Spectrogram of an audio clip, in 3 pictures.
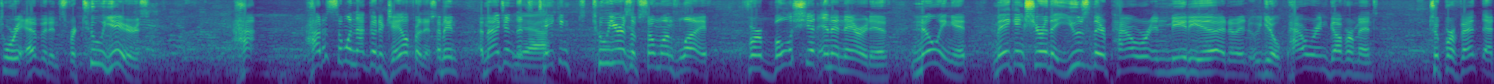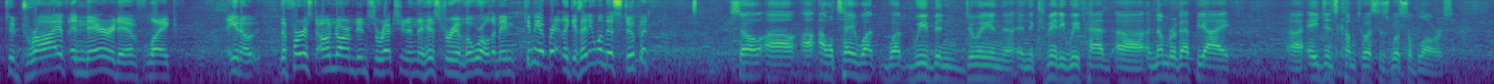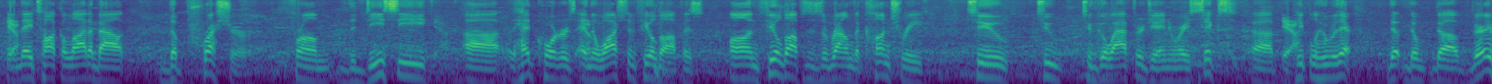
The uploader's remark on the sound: LIVE FROM CPAC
